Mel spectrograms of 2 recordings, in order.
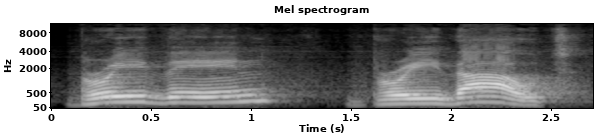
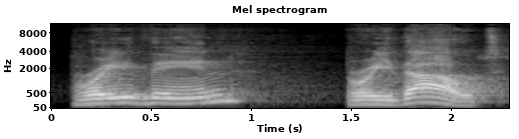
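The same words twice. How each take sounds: The two takes are said the same way.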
